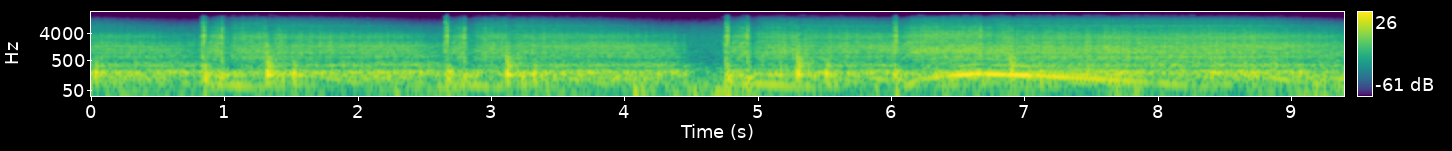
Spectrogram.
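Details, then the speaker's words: 12-valve diesel truck starter removed and bench-tested with jump box and starter button: clicks, then starter whirs with rough gritty hum; bearing has play, worn starter bearings, being replaced with XDP gear-reduction starter. "So all right, so if you guys watch here, you'll see that the bearing's got some play in it, and you can definitely hear the bearings are bad in the starter."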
